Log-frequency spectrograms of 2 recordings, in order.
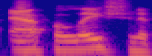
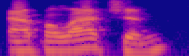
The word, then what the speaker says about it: Appalachian: And you better pronounce it right. It's not Appalachian, it's Appalachian.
